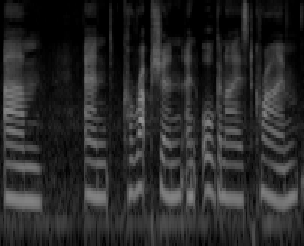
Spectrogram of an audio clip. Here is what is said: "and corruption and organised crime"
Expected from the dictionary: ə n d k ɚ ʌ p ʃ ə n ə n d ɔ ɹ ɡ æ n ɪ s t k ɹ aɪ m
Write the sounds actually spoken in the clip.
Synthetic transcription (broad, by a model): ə n k ɚ ʌ p ʃ ə n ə n ɔ ɹ ɡ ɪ n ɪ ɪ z k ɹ aɪ m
